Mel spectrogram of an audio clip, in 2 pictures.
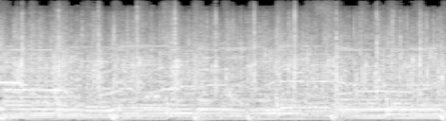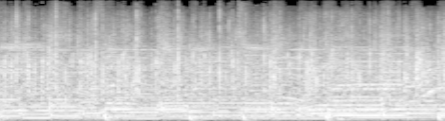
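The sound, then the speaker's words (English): An audience at a live comedy show applauds: thick, continuous clapping from a crowd, loud and sustained at an even level throughout. “So please put your hands together in a repeated clapping motion for Mr. Pete Holmes from You Made It Weird.”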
